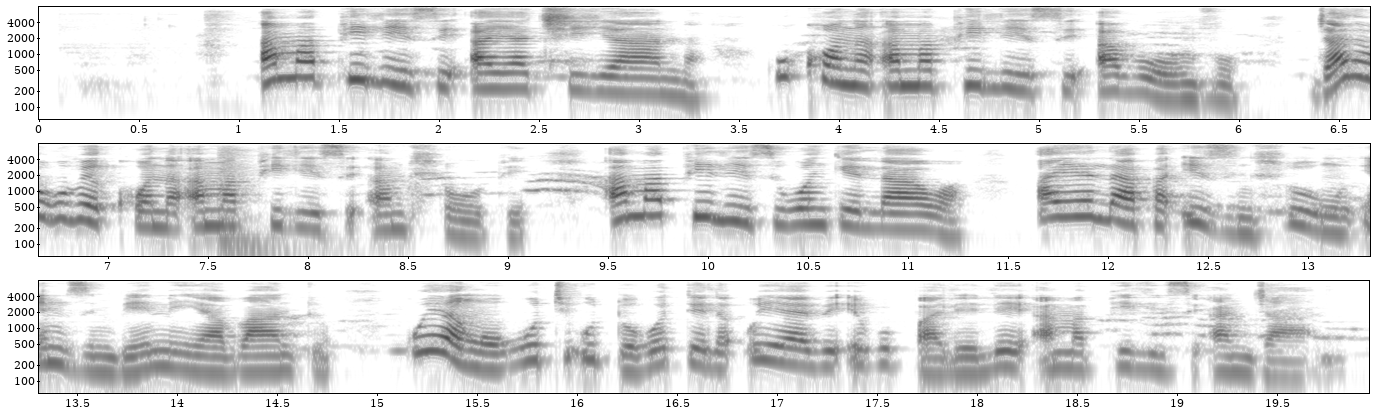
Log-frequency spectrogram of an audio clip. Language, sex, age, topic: North Ndebele, female, 25-35, health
